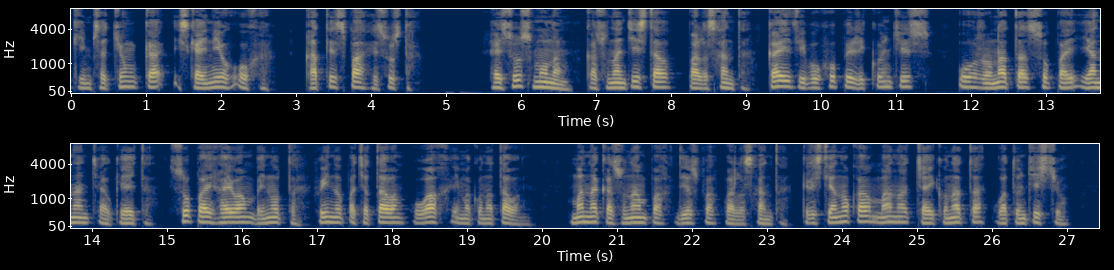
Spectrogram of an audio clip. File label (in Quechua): good news quechua norte de bolivia apolo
